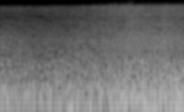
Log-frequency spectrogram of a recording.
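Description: Ocean waves at Dhanushkodi give a steady, dense roar of surf mixed with wind buffeting the microphone, continuous and fairly loud, with no voices.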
